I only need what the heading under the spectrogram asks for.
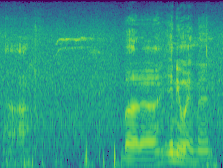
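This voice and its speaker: A man's voice: on the low side, expressive, moderate pace, background noise, close to an everyday voice. An actor playing a brash, womanizing friend who talks in casual, slangy, foul-mouthed rambles in a film drama. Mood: sheepish, cajoling. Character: brash, womanizing male buddy asking a favor.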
